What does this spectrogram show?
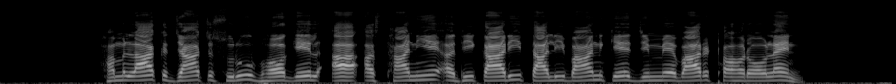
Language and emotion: Maithili, neutral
